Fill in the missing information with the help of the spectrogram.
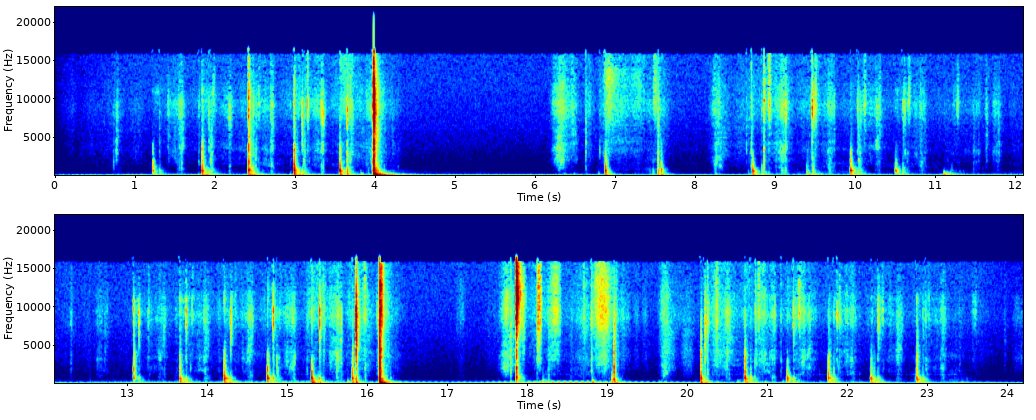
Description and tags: Footsteps - hard heel (Female)
Hard heels on a shiny floor, walking towards and away from the listener
SofT Hear the Quality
